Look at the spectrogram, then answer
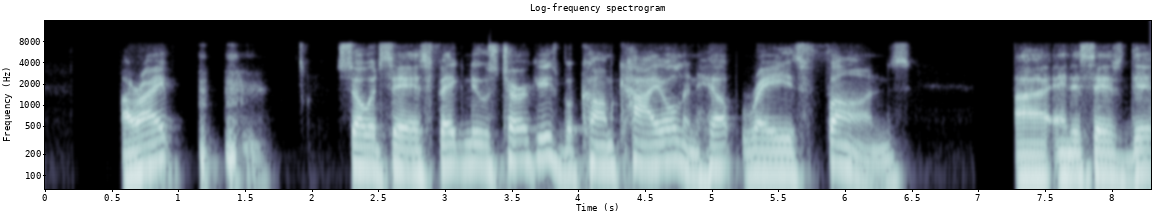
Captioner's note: cough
